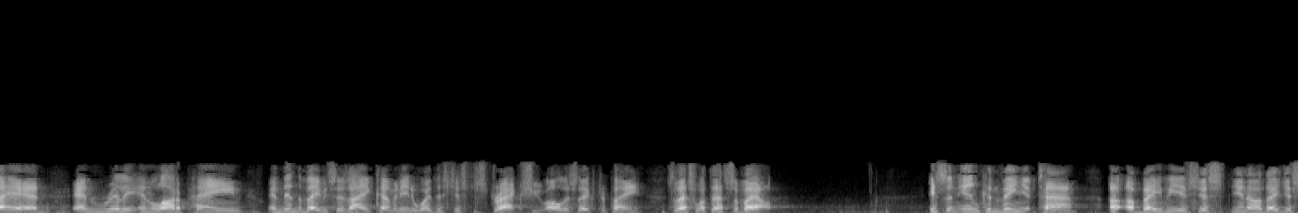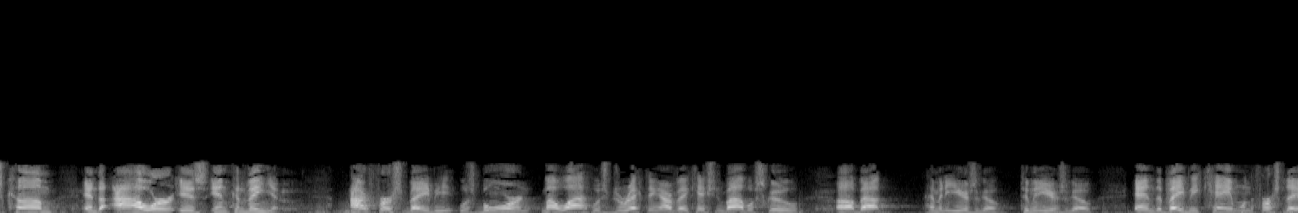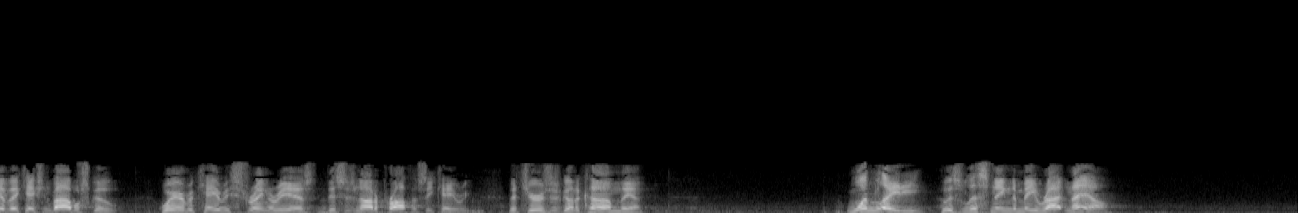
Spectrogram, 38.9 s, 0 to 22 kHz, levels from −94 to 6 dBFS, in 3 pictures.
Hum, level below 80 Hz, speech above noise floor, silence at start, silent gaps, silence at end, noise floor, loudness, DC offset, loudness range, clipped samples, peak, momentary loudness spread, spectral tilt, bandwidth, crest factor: none; -68 dBFS; 45 dB; 0 s; none; 1.9 s; -70 dBFS; -25 LUFS; under 0.1%; 6 LU; under 0.1%; -2 dBFS; 15 LU; -5.5 dB/octave; 5.4 kHz; 24 dB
